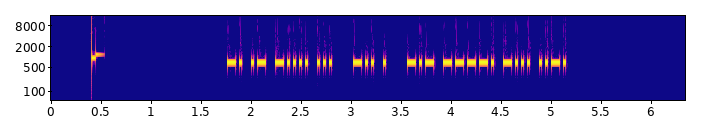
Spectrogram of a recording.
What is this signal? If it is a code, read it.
Morse code, heard as a keyed tone, about 40 wpm, 700 Hz. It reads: NA6S DE K9BF
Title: USA Callsign DE Callsign - 4 Characters - 40wpm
